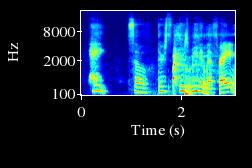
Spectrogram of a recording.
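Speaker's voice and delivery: mock whispering voice. Retelling farmer's market customers asking about the bars: imitating a customer whispering. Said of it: "sort of whispered".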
